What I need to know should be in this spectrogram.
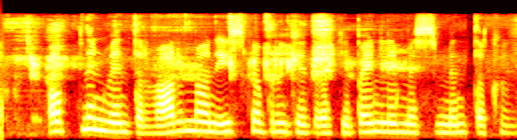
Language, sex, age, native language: Icelandic, female, 30-39, Icelandic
